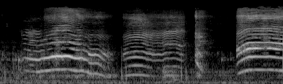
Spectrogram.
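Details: A newborn in hospital just after birth: strong, clear crying in repeated bursts with brief breaths between; a vigorous newborn cry.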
